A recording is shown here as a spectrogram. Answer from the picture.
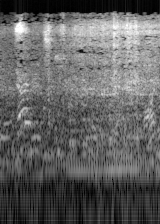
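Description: Distant, indistinct voices over outdoor street background, with a steady low hum from about a second in.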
